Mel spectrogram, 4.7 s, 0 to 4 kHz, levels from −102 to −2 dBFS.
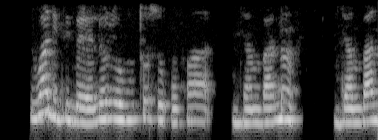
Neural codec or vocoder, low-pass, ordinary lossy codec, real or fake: vocoder, 44.1 kHz, 128 mel bands every 512 samples, BigVGAN v2; 3.6 kHz; none; fake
